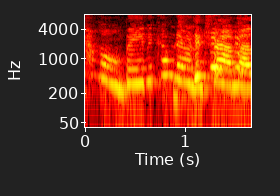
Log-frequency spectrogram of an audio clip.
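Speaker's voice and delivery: put-on auntie voice, high and loud. Mocking a fast-food commercial that tries to sound homey: imitating a commercial's auntie voice. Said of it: "this your auntie talking".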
